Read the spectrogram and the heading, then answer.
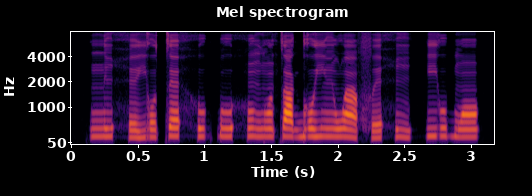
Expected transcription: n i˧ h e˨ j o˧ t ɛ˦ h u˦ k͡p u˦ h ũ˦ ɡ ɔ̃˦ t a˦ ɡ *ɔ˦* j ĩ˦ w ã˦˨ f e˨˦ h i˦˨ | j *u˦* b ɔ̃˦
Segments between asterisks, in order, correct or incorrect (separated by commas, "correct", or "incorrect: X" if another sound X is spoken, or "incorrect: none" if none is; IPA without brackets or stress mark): incorrect: o˦, correct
